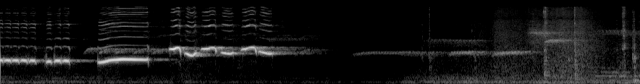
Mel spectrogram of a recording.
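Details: Masked laughingthrush, called poksay Hongkong, gives clear whistled notes in quick repeated pulses, then looping two-tone phrases rising and falling, a silent pause and softer sustained whistles with light background clatter.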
